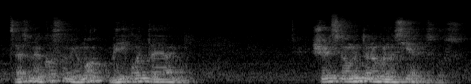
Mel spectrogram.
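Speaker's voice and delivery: put-on soft, gentle voice to a child; softly calming his upset daughter; tender father. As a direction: soothe your little girl. Father comforts his crying daughter.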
